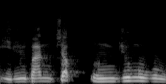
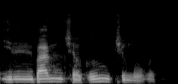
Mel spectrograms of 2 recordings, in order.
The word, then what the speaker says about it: 일반 적응 증후군: 이거 잘못 읽으면 꼭 일반적 응증후군 그렇게 읽으시는데 그렇게 읽지 말고 일반 적응 증후군입니다.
